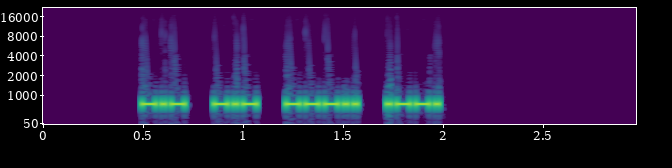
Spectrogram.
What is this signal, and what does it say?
Morse code, heard as a keyed tone, about 47 wpm, spaced as for 35 wpm, 700 Hz. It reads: KK8P
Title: USA Call Signs - 4 Characters - 2x Character Spacing - 50wpm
